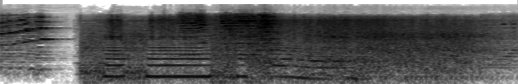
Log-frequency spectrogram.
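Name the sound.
train passing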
